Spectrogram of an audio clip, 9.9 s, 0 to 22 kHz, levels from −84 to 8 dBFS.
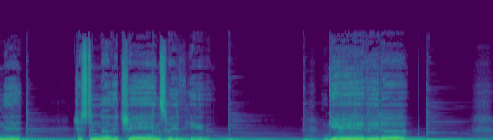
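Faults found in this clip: Single sharp click at 1.84 s. Likely dropped samples in the capture or buffering path: a fraction of a millisecond of audio is skipped, so the waveform jumps straight to a later value. On the spectrogram there is one thin vertical line spanning all frequencies, and the waveform shows a step discontinuity. No audible gap.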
